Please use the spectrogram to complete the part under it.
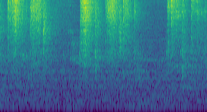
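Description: Rosemary water sprayed onto hair from a spray bottle, three or four short soft hissing bursts spaced about a second apart, quiet and close.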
